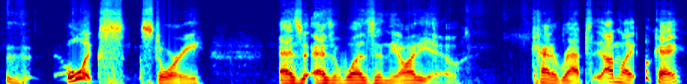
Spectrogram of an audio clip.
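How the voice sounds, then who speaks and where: A man co-hosting a casual review discussion, talking in a hesitant, halting way with many restarts. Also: medium pitch, dry recording. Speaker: co-host.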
